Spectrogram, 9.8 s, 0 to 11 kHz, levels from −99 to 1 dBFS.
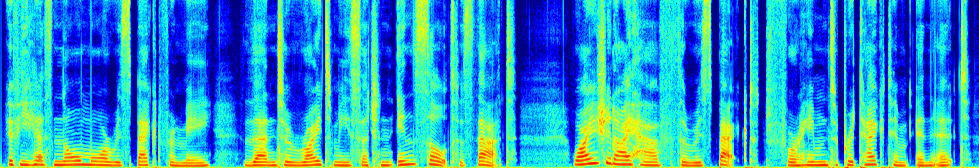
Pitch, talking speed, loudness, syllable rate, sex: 225 Hz, 185 wpm, -19 LUFS, 4.1 syllables/s, female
